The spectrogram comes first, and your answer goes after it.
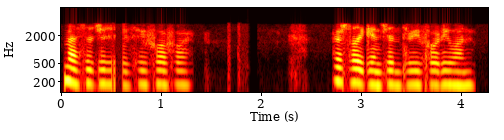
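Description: A man's voice: sits high, little pitch movement, moderate pace. A man working as an emergency dispatcher, giving clipped, procedural acknowledgements over a dull radio channel.

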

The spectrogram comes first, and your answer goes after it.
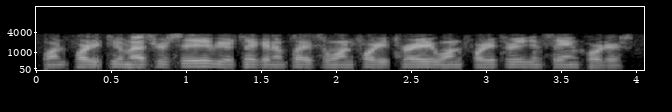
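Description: A man's voice: medium pitch, completely flat delivery, very fast, clean tone, no room sound. A man dispatching fire units in terse, procedural radio phrases. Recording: thin, phone-like radio channel.

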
